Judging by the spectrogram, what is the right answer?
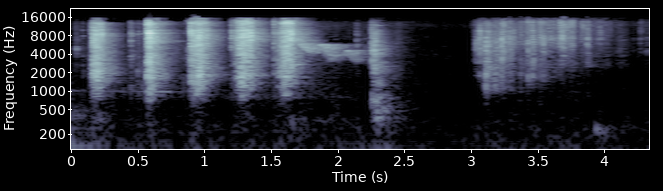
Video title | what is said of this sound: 🐟कमी साहित्याची मच्छी फ्राय - घरगुती स्टाईल 🌶️मसालेदार मच्छी फ्राय 🦈 - Marathi Fish Fry Recipe | आवाज एकदम कुरकुरीत आवाज येतोय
